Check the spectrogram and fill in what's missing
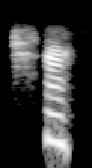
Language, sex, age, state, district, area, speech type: Kannada, female, 30-45, Karnataka, Udupi, rural, conversation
